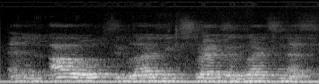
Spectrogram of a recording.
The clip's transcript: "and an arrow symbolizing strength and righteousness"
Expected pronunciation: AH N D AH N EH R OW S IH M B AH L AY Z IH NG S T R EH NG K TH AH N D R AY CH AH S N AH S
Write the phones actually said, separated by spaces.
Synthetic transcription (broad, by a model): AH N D AH N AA OW S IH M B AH L AY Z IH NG S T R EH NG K S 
